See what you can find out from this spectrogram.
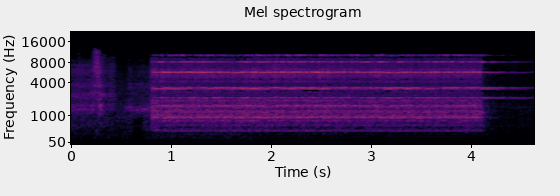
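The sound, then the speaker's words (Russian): A telephone bell rings in an apartment, one loud, steady electric ring lasting about three seconds, preceded by a brief rustle and otherwise alone. “Алло? Звонок в квартире Ларисы.”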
